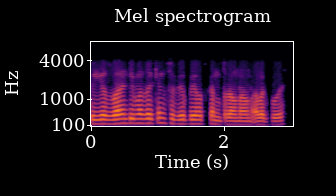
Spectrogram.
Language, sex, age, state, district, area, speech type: Kashmiri, male, 30-45, Jammu and Kashmir, Kupwara, urban, conversation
